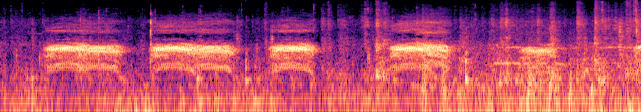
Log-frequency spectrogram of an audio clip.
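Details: Crows squabbling over food, angry: four hoarse, nasal caws of about half a second each, evenly spaced roughly one per second, with a faint fifth call and low rumbling noise beneath.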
